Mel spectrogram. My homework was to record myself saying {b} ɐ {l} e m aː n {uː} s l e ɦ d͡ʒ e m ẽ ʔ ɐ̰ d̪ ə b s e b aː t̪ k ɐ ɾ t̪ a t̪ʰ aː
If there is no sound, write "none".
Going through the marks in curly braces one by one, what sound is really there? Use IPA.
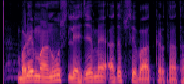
b, ɽ, uː

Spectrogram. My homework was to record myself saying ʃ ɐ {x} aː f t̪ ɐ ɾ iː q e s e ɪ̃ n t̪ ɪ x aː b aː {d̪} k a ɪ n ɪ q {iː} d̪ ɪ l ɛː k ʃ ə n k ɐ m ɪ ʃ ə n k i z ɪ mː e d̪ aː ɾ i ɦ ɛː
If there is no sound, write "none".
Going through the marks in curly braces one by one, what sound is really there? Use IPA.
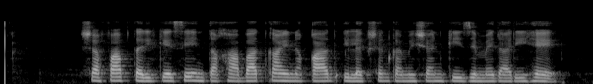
f, t̪, aː

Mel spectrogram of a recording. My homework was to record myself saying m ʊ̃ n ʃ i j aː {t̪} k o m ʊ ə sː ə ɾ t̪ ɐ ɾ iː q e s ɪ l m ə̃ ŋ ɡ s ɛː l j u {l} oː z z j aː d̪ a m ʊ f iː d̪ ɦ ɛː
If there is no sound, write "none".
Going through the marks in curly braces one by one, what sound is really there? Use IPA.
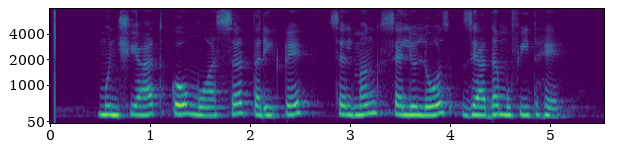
t̪, l

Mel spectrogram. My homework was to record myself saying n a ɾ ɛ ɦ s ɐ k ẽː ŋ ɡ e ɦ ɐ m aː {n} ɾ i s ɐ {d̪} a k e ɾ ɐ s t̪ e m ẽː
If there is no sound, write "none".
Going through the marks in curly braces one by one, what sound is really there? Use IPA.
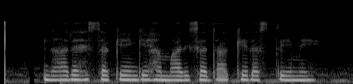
none, d̪

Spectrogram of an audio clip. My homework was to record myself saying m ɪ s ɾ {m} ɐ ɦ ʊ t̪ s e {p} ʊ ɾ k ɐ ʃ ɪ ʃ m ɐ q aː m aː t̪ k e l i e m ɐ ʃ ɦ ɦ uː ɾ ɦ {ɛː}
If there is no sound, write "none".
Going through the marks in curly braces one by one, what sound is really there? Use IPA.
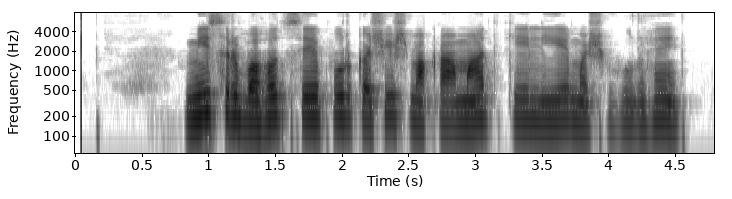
b, p, ɛ̃ː

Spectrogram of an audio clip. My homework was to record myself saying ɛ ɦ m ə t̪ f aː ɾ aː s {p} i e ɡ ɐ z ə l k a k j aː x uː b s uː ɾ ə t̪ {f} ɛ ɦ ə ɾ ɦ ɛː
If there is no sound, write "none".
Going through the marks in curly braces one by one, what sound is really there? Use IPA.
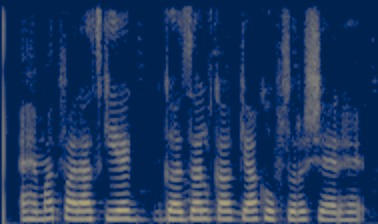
k, ʃ

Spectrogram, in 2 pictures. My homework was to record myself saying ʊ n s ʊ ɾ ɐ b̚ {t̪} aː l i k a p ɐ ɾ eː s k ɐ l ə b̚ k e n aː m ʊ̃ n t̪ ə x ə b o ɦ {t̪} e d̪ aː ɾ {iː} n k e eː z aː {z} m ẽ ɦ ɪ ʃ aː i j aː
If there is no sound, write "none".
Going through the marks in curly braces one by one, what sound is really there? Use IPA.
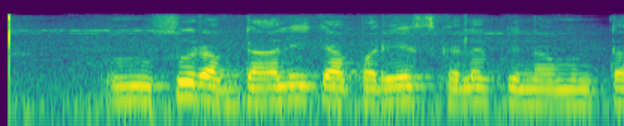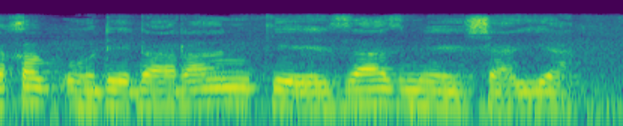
d̪, d̪, aː, z

